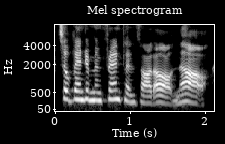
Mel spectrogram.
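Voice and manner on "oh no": usual speaking voice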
